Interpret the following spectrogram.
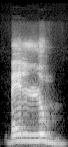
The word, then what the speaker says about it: bellum: vida es bella entonces en latín se pronuncia por separado bellum del loop otra indicación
